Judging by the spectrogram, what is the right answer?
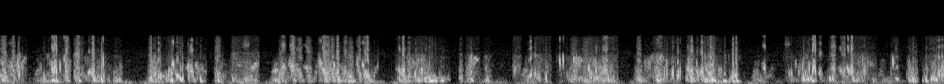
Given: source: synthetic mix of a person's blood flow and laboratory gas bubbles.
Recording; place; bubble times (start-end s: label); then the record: Doppler ultrasound of blood flow; precordium
0.00-0.27 s: bubbles
0.36-1.23 s: bubbles
1.47-2.06 s: bubbles
2.14-2.24 s: bubbles
2.30-2.60 s: bubbles
2.78-3.78 s: bubbles
3.95-4.51 s: bubbles
4.58-4.80 s: bubbles
4.83-4.93 s: bubbles
5.12-5.22 s: bubbles
5.25-5.51 s: bubbles
5.56-6.18 s: bubbles
6.33-7.42 s: bubbles
7.61-7.69 s: bubbles
7.83-8.24 s: bubbles
8.27-8.78 s: bubbles
8.90-9.02 s: bubbles
9.06-9.20 s: bubbles
9.22-9.45 s: bubbles
From the record:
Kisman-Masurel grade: 444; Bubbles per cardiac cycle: continuous sound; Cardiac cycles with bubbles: 100%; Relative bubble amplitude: maximal (0.775 to 0.999); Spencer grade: 4 (maximum detectable bubble signal sounding continuously throughout systole and diastole of every cardiac period, and overriding the amplitude of the normal cardiac signals); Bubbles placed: anywhere in the cardiac cycle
